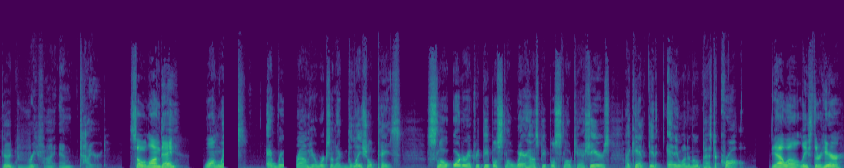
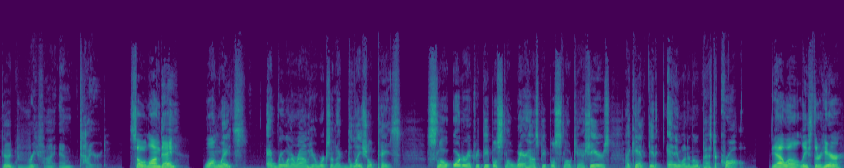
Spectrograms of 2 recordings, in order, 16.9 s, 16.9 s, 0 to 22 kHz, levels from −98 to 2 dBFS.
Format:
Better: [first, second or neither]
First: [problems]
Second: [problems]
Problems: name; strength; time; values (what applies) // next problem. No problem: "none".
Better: second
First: audio cutting out; at 4.5 s and at 5.5 s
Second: none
